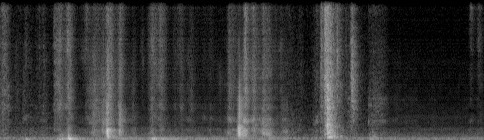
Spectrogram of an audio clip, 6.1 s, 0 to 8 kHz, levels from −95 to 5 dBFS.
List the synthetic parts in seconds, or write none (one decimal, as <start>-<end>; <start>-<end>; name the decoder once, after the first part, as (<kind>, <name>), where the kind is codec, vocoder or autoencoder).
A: 0.7-3.6 (vocoder, WaveNeXt); 4.8-6.1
